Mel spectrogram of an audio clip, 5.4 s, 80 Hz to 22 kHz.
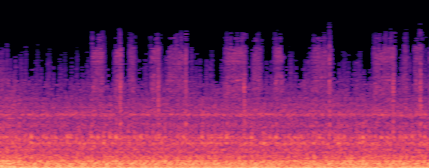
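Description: Subaru WRX STI's turbocharged EJ20 flat-four engine idling steadily, heard from inside the cabin as a deep, even rumble, with irregular short bursts of hiss above it.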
